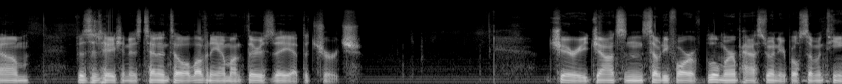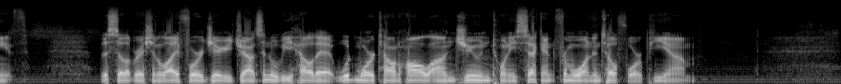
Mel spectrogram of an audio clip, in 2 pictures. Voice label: Funeral Announcements; Tuesday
